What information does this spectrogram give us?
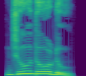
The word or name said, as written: ಜೂದಾಡಿ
